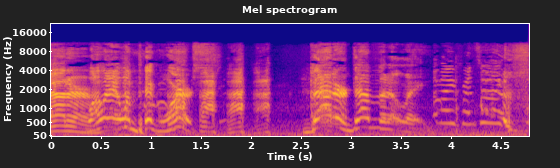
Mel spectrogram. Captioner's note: laughing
